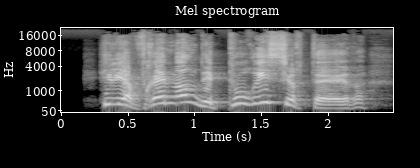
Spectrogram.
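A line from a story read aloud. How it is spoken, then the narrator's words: Hypocritical exclamation. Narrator (French): s'exclama-t-elle hypocritement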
